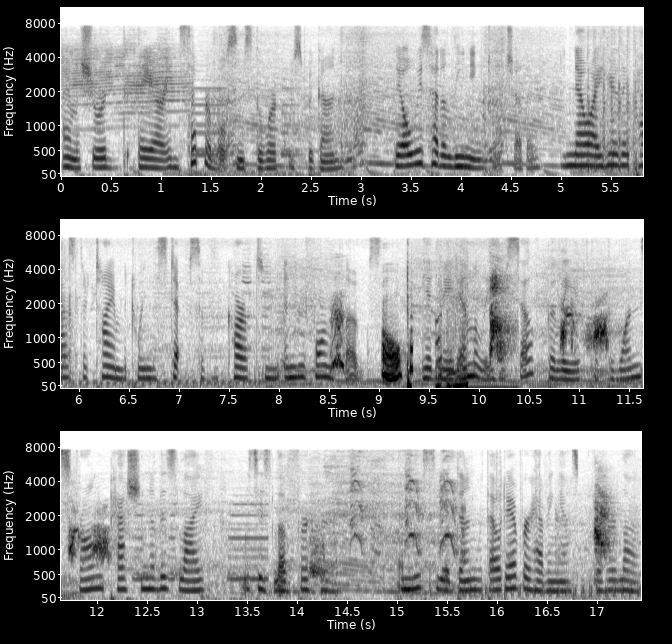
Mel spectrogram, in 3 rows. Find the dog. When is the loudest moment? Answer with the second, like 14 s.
9 s.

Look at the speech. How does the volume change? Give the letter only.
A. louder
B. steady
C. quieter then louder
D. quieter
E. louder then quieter
B.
